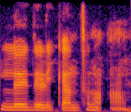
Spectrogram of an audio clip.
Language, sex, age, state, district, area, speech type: Santali, female, 18-30, West Bengal, Uttar Dinajpur, rural, spontaneous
